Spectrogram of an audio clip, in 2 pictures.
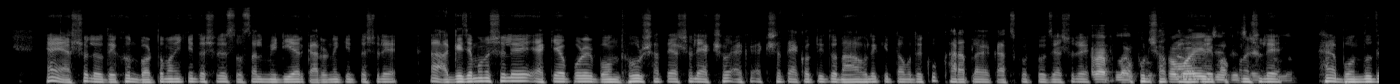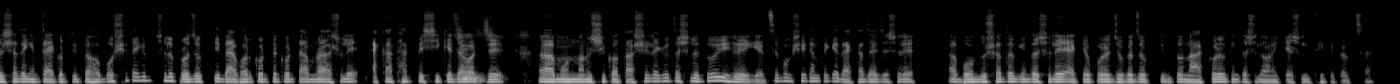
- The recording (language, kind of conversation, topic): Bengali, podcast, একজন বন্ধুর জন্য তুমি সাধারণত কীভাবে সময় বের করো?
- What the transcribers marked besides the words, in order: other background noise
